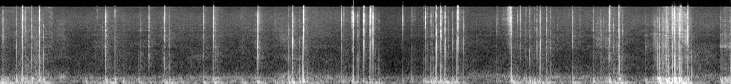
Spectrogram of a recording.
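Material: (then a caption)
Wax. Long nails scratch and tap the ridged, tiered sides of a medium, solid white wax candle shaped like a Christmas tree, standing on a carpet. Many short, sharp clicks and bright scraping bursts come in irregular clusters over a soft low rumble, each dying away almost at once.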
